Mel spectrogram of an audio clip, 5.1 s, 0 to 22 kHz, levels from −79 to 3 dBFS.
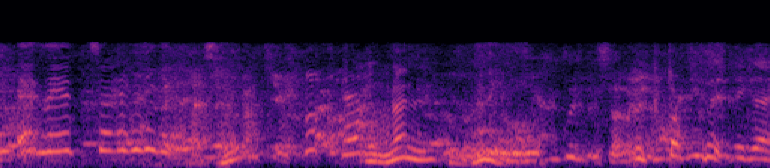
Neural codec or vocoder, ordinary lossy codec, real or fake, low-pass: codec, 16 kHz, 2 kbps, FunCodec, trained on Chinese and English, 25 frames a second; none; fake; none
